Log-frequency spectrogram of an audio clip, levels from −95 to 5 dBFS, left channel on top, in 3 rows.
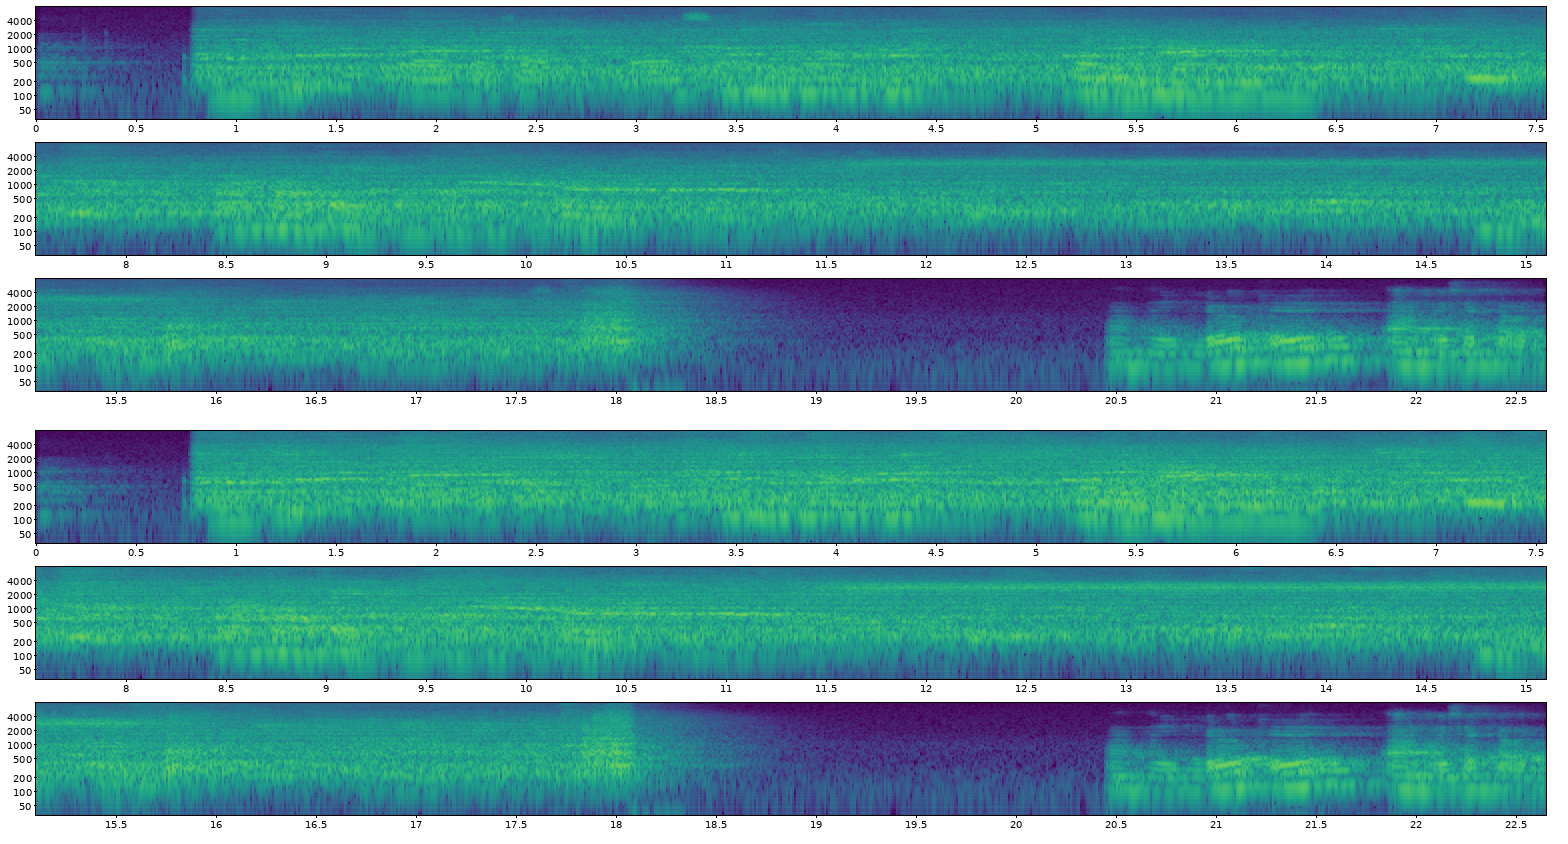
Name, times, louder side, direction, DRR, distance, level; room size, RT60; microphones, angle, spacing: voice 1, 0.8-1.4 3.4-4.3 4.8-4.9 5.2-6.4 8.4-10.4 14.7-15.8 20.4-22.6, equal, 15° right, 2 dB, 4.4 m, -27 dB
sound 1, 0.8-18.1, right 4 dB, 85° right, 2.1 m, -23 dB
voice 2, 1.8-4.6 5.1-6.2 6.7-7.1 8.8-8.9 10.2-11.9 16.7-18.1, left 2 dB, 50° left, 8 dB, 2.1 m, -32 dB
28.5 x 22.0 x 9.6 m, 1.3 s
head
